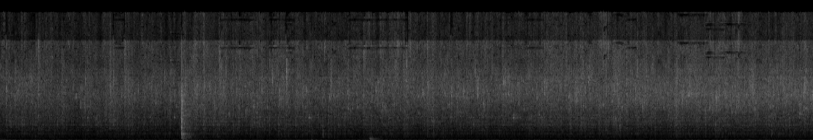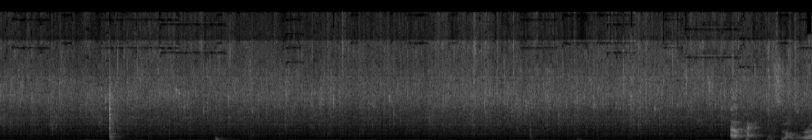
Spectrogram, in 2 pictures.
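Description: Garlic sizzling in a pan with oil, a soft steady frying hiss with a few clinks and scrapes of a utensil, and a brief spoken comment near the end.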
